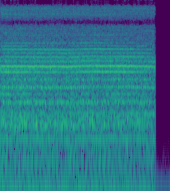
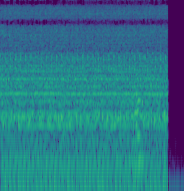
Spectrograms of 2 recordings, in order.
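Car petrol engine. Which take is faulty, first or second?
first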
